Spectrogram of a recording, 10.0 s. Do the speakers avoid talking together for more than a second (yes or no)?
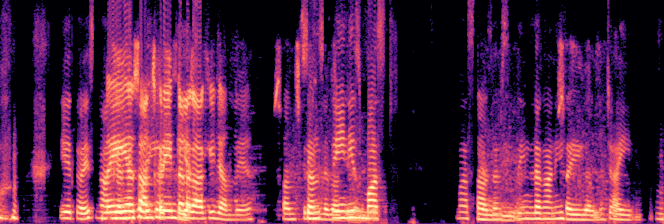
no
